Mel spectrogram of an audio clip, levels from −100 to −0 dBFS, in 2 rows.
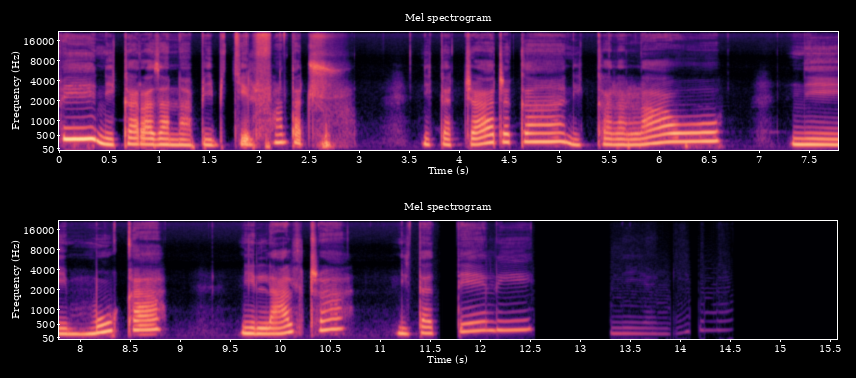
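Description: From 11.25 s to the end at 15.58 s, the speech fades out with truncation distortion on a fade. The gain stage keeps too few bits and adds no dither, which fits roughly 10-bit resolution. From 12.76 s the quiet tail turns gritty.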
